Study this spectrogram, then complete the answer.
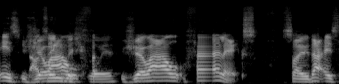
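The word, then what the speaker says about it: João Félix: Joao Felix. So that is how it's pronounced.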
